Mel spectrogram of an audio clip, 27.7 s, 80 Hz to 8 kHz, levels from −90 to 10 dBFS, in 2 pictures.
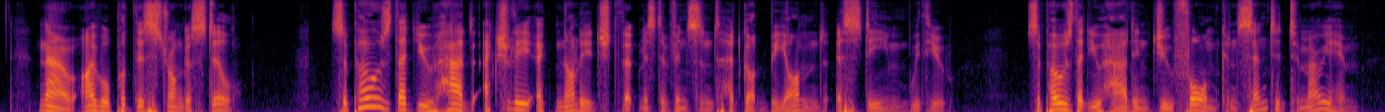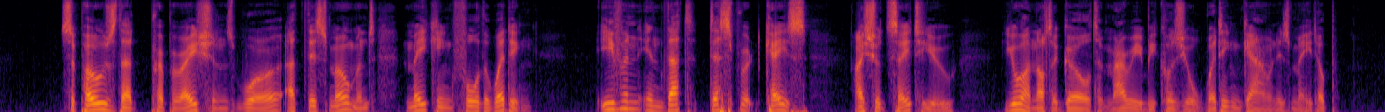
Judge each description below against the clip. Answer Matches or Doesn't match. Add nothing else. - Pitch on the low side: Matches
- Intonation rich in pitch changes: Matches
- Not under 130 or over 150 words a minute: Matches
